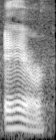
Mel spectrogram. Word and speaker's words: Eyre: after reading persuasion but air eyra is pronounced just like an air h-e-i-r and she is the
